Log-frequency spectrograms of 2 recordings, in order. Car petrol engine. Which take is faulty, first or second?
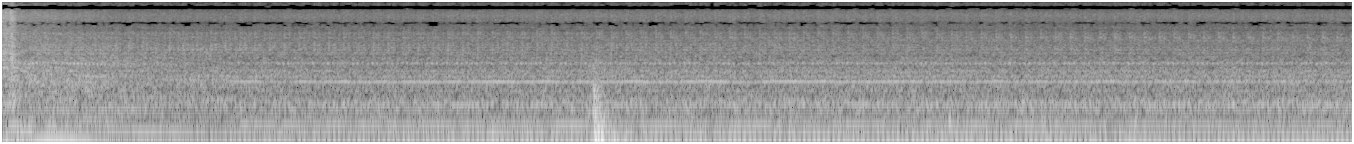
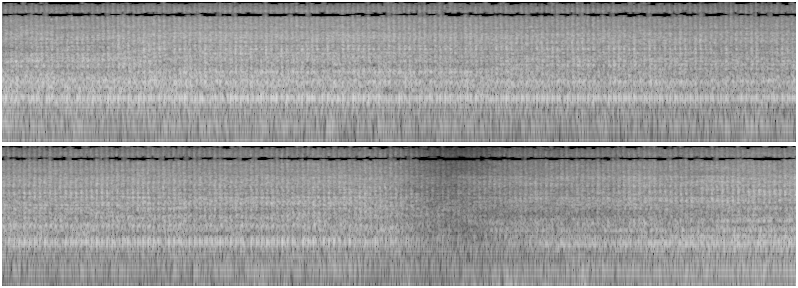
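second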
